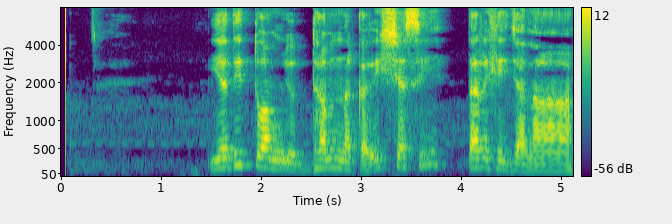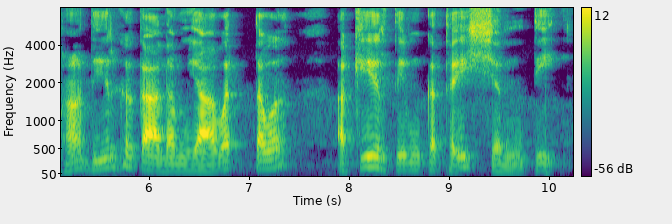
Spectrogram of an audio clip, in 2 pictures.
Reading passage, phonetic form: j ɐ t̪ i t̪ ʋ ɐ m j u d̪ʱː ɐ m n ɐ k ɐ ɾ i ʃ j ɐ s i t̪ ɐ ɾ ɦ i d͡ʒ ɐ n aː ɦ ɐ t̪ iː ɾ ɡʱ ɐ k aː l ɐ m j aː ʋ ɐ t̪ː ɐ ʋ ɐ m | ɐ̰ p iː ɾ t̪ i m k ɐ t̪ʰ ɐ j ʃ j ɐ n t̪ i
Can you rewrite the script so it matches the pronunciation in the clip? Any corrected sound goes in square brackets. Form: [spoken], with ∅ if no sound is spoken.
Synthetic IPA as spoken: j ɐ [d̪] i t̪ ʋ ɐ m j u d̪ʱː ɐ m n ɐ k ɐ ɾ i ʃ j ɐ s i t̪ ɐ ɾ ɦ i d͡ʒ ɐ n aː ɦ ɐ [d̪] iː ɾ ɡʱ ɐ k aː l ɐ m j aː ʋ ɐ t̪ː ɐ ʋ ɐ [∅] | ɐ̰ [k] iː ɾ t̪ i m k ɐ t̪ʰ ɐ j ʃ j ɐ n t̪ i

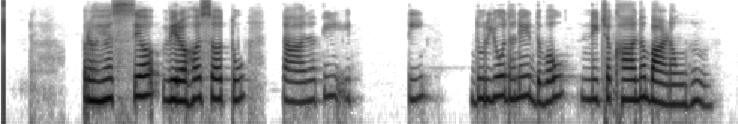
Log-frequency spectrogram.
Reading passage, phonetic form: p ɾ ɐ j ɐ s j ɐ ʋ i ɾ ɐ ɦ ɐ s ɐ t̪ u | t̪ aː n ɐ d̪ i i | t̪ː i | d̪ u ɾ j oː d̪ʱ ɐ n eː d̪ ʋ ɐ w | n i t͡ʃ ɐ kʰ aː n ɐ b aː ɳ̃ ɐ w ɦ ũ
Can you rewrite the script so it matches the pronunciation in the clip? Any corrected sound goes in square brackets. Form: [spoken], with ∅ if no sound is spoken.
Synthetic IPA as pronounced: p ɾ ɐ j ɐ s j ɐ ʋ i ɾ ɐ ɦ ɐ s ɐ t̪ u | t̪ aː n ɐ [t̪] i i | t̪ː i | d̪ u ɾ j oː d̪ʱ ɐ n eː d̪ ʋ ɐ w | n i t͡ʃ ɐ kʰ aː n ɐ b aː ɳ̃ ɐ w ɦ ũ

